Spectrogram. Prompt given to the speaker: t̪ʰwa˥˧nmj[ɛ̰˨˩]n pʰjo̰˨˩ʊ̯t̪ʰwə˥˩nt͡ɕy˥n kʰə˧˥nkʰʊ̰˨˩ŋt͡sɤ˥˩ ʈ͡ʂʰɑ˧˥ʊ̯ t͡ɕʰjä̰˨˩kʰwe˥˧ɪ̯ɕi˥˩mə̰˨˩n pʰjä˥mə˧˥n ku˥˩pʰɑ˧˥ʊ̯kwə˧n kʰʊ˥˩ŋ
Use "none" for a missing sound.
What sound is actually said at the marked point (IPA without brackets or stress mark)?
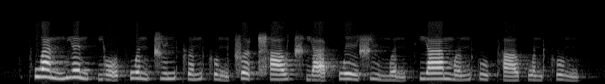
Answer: ɛ˥˩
